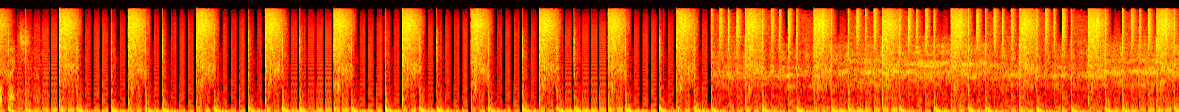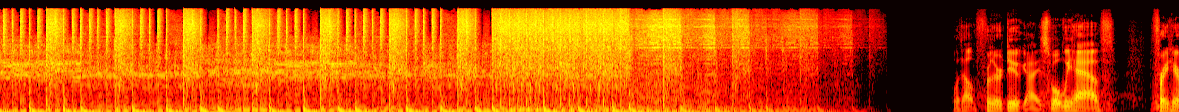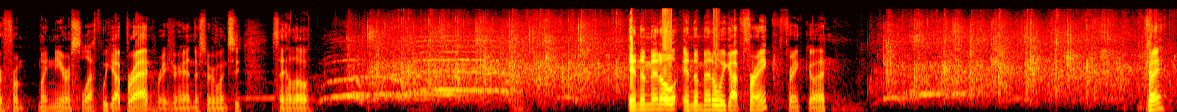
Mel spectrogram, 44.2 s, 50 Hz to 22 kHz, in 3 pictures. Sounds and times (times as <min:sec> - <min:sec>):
Music: 0:00.0 - 0:26.0.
